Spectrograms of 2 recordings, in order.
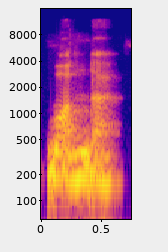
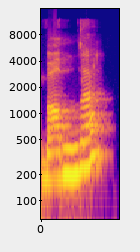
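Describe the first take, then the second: First: The first W sound is soft and gentle. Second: The first W sound is harsh and hard. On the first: This is how the name is said in the UK. "I've got used to the softer Wanda" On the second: This is how the name is said in Dutch. "So it's a much harsher W"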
